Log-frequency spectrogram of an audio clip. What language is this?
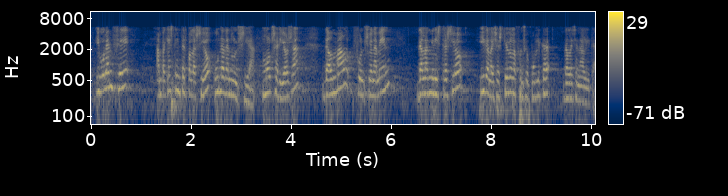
Catalan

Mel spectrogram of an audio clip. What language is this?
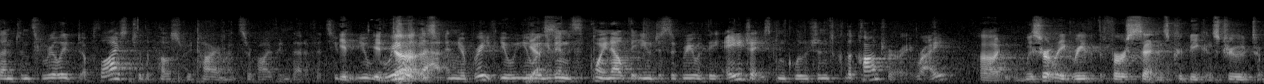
English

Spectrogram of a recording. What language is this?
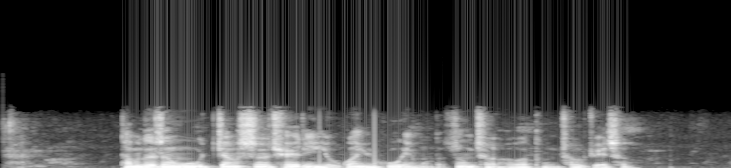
Chinese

